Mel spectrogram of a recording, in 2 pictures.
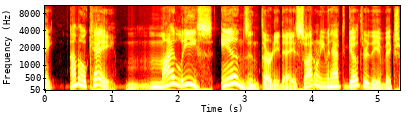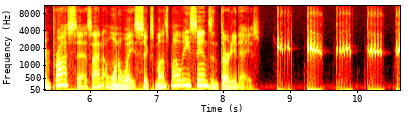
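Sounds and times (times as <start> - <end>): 
speech: 0.0 - 8.9
crickets chirping: 8.8 - 10.6.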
